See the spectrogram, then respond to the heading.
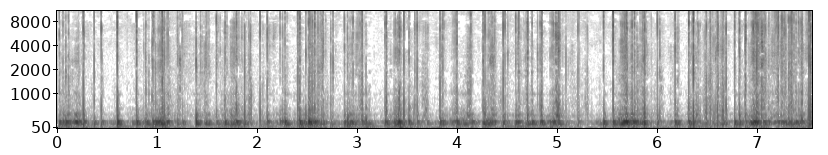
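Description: Very long acrylic nail tips rapidly tap and scratch a fist-sized round microphone head covered in plastic rhinestones and beads. The result is a dense, continuous stream of sharp clicks and scratchy rasps over a steady low hum centered near 200 Hz, with brief bright ticks throughout.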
